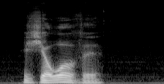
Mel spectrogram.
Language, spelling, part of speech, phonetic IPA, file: Polish, ziołowy, adjective, [ʑɔˈwɔvɨ], Pl-ziołowy.ogg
